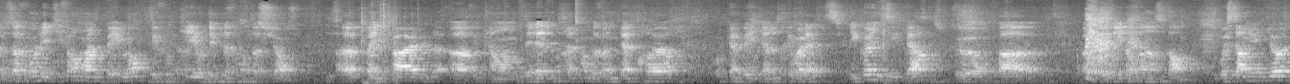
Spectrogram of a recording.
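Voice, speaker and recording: At a meetup, a young man gives a live product demo to a seated audience in a conference room with a projector screen. He is halting, with many fillers and restarts, and his average-pitched, slightly bright voice sounds distant. The room is very echoey, with a faint hum underneath.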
